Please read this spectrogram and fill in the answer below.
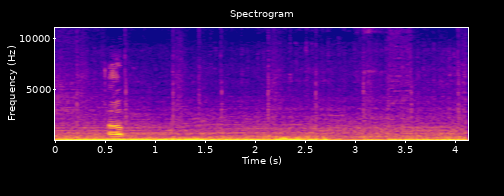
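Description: Background music over the steady low rumble of an old Willys Jeep driving on a rocky trail, with a short wavering vocal sound about half a second in.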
